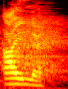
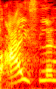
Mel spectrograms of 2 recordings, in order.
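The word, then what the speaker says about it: island: आइलैंड। आइलैंड में ना S silent रहता है। इसको आइसलैंड नहीं पढ़िएगा, आइलैंड।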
